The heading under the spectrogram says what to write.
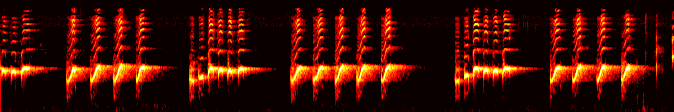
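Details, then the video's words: Pet cockatiel whistling the Sportpalast Waltz while a companion bird gazes at it admiringly; clear whistled notes rising and swooping, grouped in quick bursts of three to five separated by short pauses, indoors with no other sounds. "Nymphensittich Carlo pfeift den Sportpalast-Walzer"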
